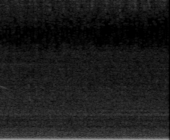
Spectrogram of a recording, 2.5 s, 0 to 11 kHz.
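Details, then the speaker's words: 2001 BMW 750iL Sport cold start in snow after sitting about a week, owner expected noise and oil burning; settles into a deep, steady, even low rumble at cold idle with no whine or rattle; normal. "let's see if it cranks up it's probably gonna make a lot of noise oh not bad actually there it is"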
